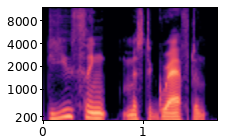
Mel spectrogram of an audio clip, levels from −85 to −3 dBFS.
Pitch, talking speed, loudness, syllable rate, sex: 130 Hz, 170 wpm, -21 LUFS, 4.2 syllables/s, male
